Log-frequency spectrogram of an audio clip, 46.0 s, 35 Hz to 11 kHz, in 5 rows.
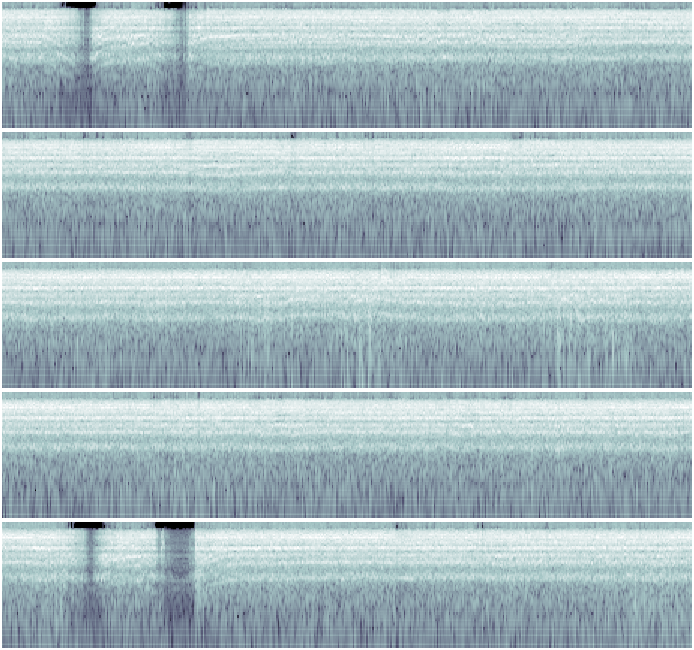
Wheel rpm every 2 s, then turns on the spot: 100, 170, 210, 220, 230, 230, 230, 220, 230, 230, 230, 250, 220, 230, 230, 220, 230, 230, 160, 110, 230, 220, 230.
none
